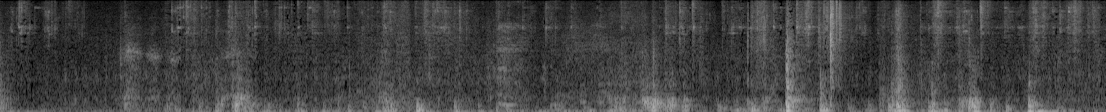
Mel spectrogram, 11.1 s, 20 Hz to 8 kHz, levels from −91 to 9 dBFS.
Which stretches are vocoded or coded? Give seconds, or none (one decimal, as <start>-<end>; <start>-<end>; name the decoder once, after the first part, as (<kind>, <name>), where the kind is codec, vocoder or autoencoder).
0.0-6.3 (vocoder, BigVGAN v2); 7.5-11.1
